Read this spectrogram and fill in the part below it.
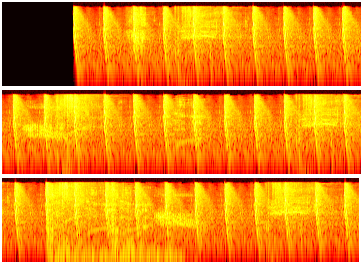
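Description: A gun fires rapid, steady shots.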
